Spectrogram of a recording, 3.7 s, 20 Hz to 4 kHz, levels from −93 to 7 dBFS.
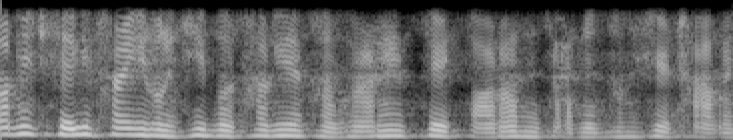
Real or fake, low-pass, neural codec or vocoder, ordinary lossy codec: fake; 3.6 kHz; autoencoder, 22.05 kHz, a latent of 192 numbers a frame, VITS, trained on one speaker; none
